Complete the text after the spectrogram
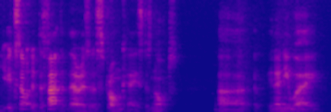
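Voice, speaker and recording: A woman's very deep, low voice with lively intonation and audible room echo. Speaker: appeal court judge. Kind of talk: courtroom questioning. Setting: courtroom.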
